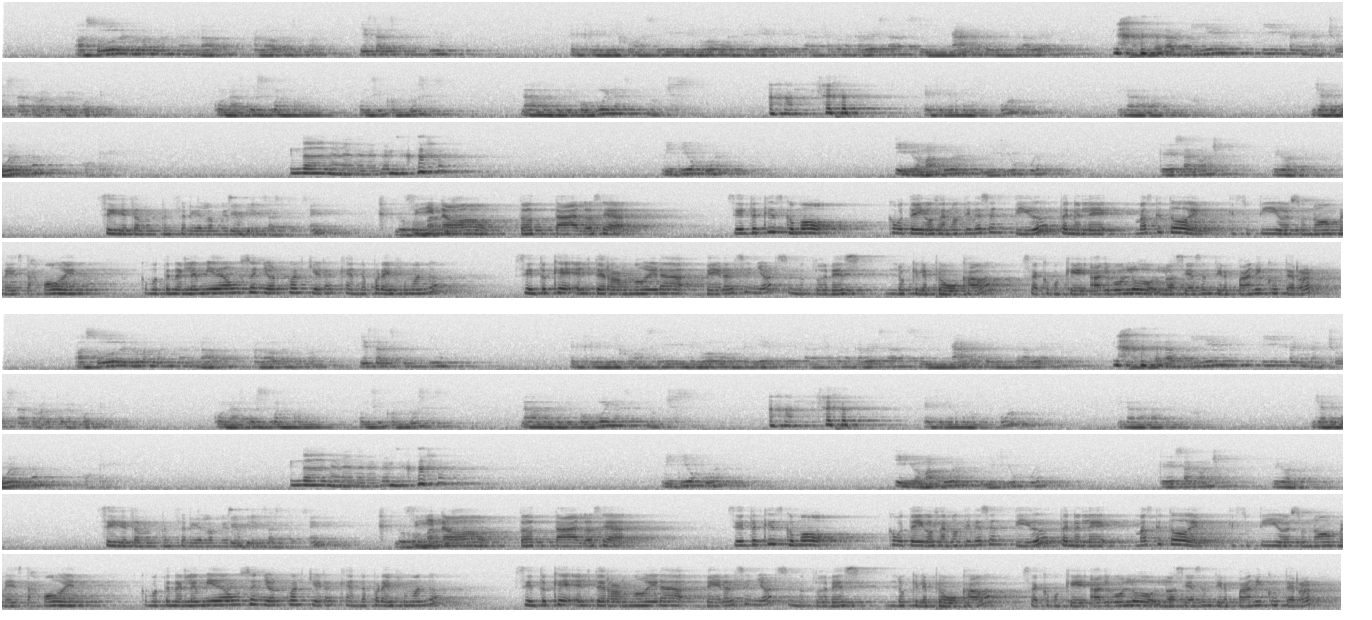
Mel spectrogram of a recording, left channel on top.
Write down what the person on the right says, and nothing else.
Pasó de nueva cuenta de lado al lado del señor, y esta vez fue mi tío, el que le dijo así de nuevo entre dientes, agachando la cabeza, sin ganas de voltear a verlo,
con la mirada bien fija en la choza a lo alto del monte, con las luces, bueno, con, con sí, con luces. Nada más le dijo buenas noches.
El señor fumó su puro y nada más le dijo, ¿ya de vuelta? Ok.
Mi tío jura, y mi mamá jura, que mi tío jura, que esa noche vio al diablo.
¿Qué piensas tú, eh? ¿Lo
compartes?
